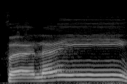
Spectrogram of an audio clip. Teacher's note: Falai, di situ hukumnya idgham bi gunnah. Nun mati bertemu ya. Jangan lupa dengungkan 2 harakat. Masuk beserta dengung.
